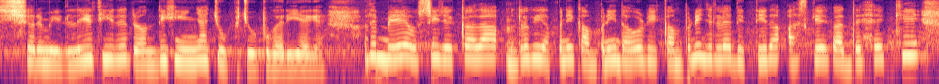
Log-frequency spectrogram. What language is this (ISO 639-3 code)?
doi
